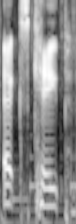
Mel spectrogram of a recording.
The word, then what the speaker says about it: escape: Mary Kay's talking about escape. Not escape. – Escape.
